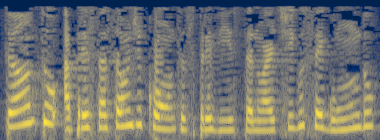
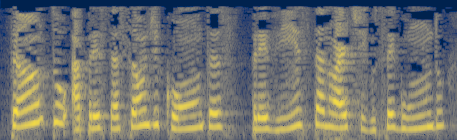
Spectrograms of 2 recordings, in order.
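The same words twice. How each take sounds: First: It is read at an ordinary, quicker speed. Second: It is read slowly, with deliberate pauses.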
